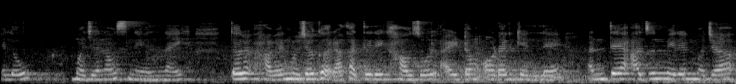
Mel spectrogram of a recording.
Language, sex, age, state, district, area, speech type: Goan Konkani, female, 18-30, Goa, Murmgao, urban, spontaneous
